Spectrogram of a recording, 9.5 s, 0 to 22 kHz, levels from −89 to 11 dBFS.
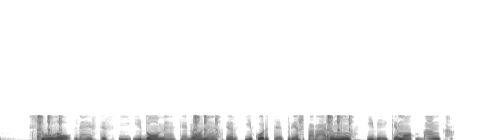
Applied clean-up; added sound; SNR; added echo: none; Cough; 17 dB; none.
